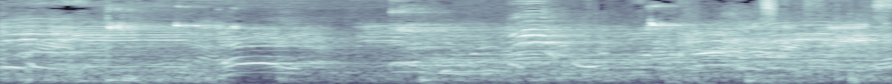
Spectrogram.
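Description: Basketball game in a gym: a ball bouncing on the hardwood court amid players' and spectators' shouting voices, with the echo of a large hall.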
